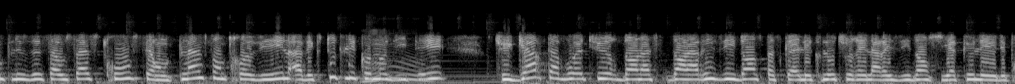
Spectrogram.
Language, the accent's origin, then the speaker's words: French; Gouraya, Tipaza Province, Algeria; Moi, je suis voilà de cette région-là, donc c'est Tipaza. Mais de Gouraya, d'Amous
